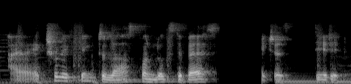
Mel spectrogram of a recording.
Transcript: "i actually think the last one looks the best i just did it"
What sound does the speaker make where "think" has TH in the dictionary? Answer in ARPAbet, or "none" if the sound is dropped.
TH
